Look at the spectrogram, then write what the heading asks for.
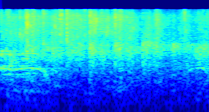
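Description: An audience applauds during a church service, honoring confirmation students who came to worship; dense, even clapping from many hands carries loudly and steadily without a break for the short stretch.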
